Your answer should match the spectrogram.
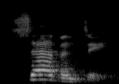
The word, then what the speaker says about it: seventy: And so there's three syllables there. 70. So just imagine a descending staircase.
